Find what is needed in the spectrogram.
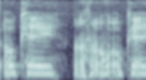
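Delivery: high, meek voice giving in; acquiescing mom. Retold or imitated. Mom giving in to her raging kid, mock meek. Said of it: "she just backed off and acquiesced".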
